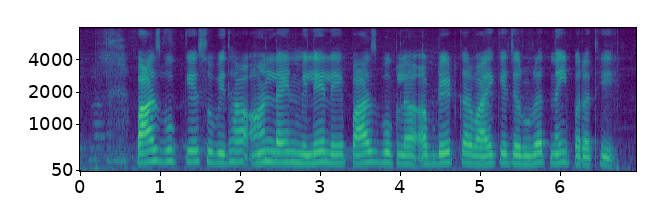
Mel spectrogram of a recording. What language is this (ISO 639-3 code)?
hne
